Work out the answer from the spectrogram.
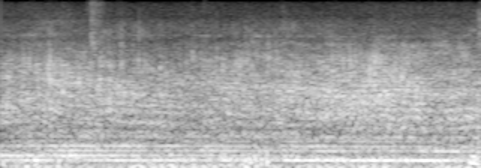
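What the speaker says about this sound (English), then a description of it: "There's a helicopter." A helicopter flies overhead on Governors Island in New York City, a loud, steady, broadband rotor and engine roar filling the whole moment without any talking.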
